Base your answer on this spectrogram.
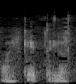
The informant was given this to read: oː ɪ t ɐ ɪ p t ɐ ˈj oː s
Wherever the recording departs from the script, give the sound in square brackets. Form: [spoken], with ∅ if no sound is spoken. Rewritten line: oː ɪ [k] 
